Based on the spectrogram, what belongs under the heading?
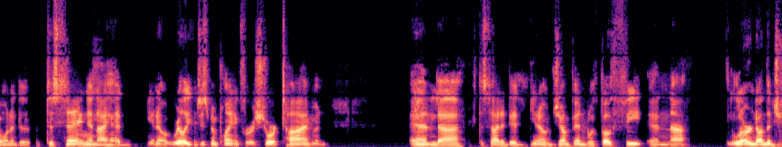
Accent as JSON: {"language": "English", "town": "Connellsville", "region": "Pennsylvania", "country": "United States", "tie": "born or raised there", "said": "I grew up in Connellsville"}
